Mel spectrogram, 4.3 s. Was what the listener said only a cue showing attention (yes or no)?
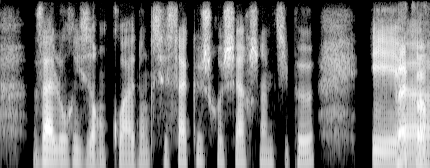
yes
